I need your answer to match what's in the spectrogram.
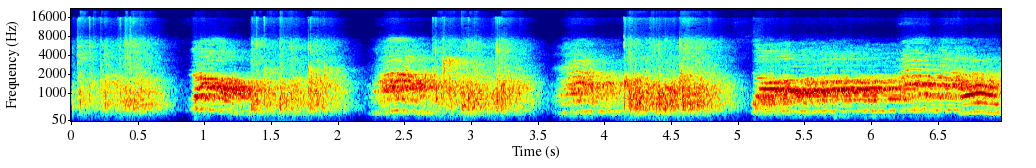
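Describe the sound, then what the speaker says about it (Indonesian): Students in a classroom perform a rhythmic spirit clap, several sharp patterned bursts of hand claps separated by brief pauses, with voices chanting along. "Tepuk semangat."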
